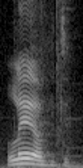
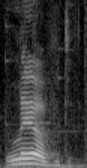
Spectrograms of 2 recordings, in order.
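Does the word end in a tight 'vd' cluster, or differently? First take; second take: vd cluster; vd cluster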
